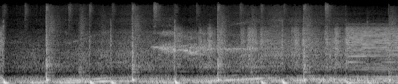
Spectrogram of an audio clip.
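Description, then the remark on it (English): Two self-driving cars, one a black sedan in pursuit, roar past in a frantic chase, tires screeching in high squealing sweeps over heavy, rumbling engine noise, punctuated by sharp thuds and bursts. Loud and continuous, with no talking. “We're in a chase scene with two auto-driving cars.”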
